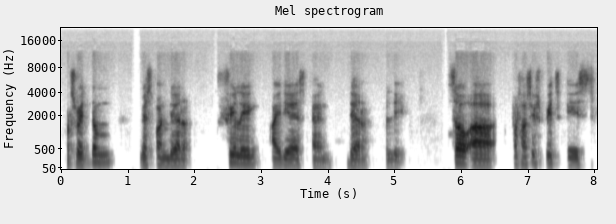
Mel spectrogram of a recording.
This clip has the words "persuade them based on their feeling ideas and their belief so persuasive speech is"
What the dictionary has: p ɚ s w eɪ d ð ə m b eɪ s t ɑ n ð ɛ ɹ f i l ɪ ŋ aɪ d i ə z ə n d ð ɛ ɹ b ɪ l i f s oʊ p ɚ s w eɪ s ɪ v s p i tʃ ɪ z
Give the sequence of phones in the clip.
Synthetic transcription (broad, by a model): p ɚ s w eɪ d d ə m b eɪ s t ɑ n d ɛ ɹ f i l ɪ ŋ aɪ d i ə s ə n d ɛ ɹ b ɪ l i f s oʊ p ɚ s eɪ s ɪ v s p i s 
